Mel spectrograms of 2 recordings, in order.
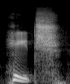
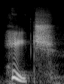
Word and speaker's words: Heche: Also, her last name is pronounced Heche, which I had never heard before, but we confirmed with her before.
